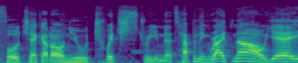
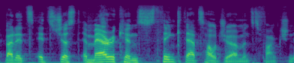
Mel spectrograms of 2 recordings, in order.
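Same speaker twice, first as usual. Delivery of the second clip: ordinary talk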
